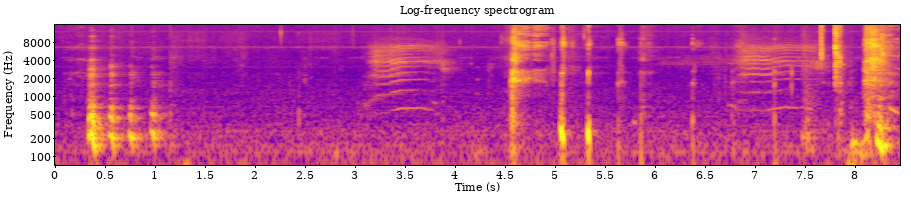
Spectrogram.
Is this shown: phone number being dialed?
no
